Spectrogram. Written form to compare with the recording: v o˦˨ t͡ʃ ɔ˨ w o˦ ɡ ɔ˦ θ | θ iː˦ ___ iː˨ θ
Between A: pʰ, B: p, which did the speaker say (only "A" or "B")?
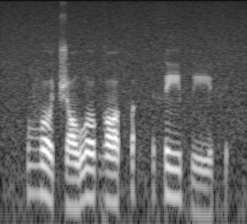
B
